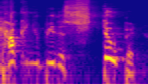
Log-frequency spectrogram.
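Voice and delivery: mild mock yell. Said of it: "He was yelling at him".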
